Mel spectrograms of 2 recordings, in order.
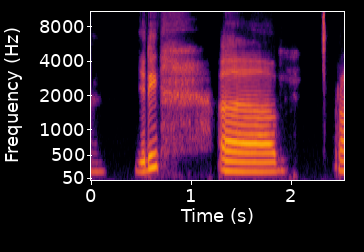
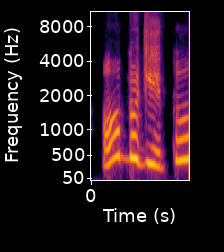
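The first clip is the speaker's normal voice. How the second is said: high, louder happy "oh"; relieved grandma; 10 semitones higher, 5 dB louder than usual. Retold or imitated. Old woman reassured about heaven, relieved and happy. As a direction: brighten up with relief. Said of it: "kata neneknya".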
